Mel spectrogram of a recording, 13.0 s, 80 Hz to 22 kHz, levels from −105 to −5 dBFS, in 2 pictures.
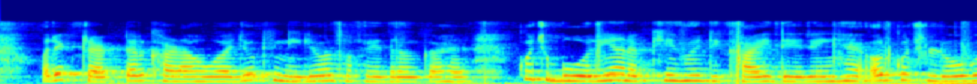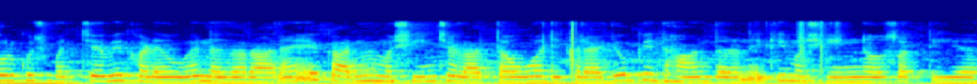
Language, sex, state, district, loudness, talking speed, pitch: Hindi, female, Maharashtra, Solapur, -33 LUFS, 225 wpm, 225 Hz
